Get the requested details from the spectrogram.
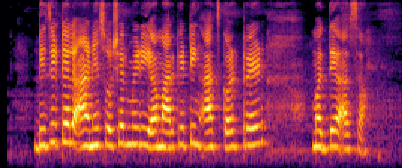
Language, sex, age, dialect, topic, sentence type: Marathi, female, 18-24, Southern Konkan, banking, statement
